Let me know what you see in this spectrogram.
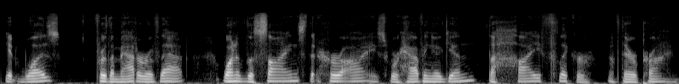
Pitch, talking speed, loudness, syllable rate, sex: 135 Hz, 205 wpm, -20 LUFS, 5.2 syllables/s, male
